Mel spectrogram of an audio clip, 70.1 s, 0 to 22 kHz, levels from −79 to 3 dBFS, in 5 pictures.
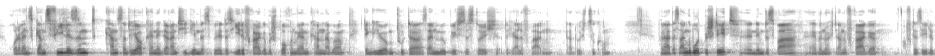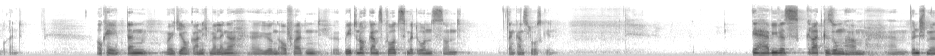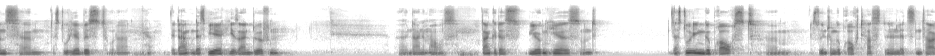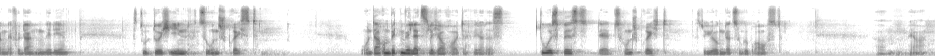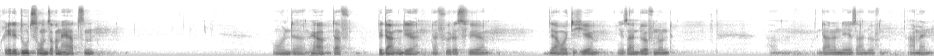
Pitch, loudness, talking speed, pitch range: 105 Hz, -31 LUFS, 155 wpm, 95-115 Hz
